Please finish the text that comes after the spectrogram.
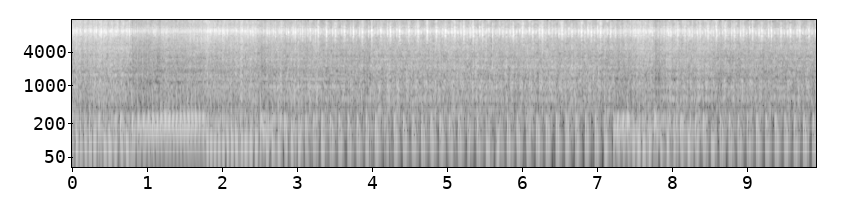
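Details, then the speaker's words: Royal Enfield Classic 350 at idle with a tick-tick sound; mechanic shows heavy play in the timing pinion and mentions hydraulic tappets can also fail: even thumping idle about four beats a second with a light metallic tick each beat; cause suspected. "दोस्तों आप देख सकते हैं यहाँ टिक टिक टिक टिक टिक एक sound cat कर रहा है दोस्तों।"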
